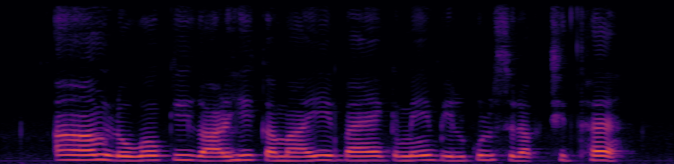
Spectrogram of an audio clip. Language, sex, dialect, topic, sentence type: Hindi, female, Marwari Dhudhari, banking, statement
